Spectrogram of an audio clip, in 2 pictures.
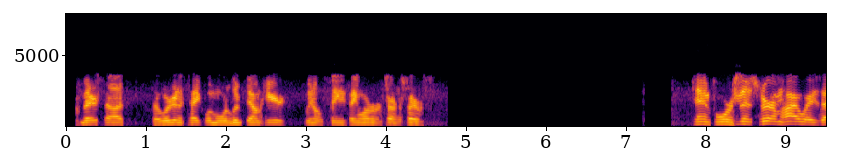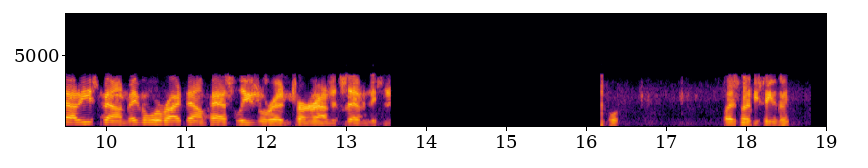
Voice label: FIRE OPS, p25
